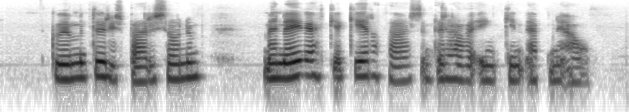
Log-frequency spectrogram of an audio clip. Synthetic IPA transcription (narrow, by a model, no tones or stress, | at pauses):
kvʏːmʏnt̪ʏɾispaːɾɪsjownʏm | mɛneːjɣaɛhcɪacɛːɾaθaðsɛmθejɾ̥ɦaːva̰ʔejɲcɪnɛpnɪaːw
